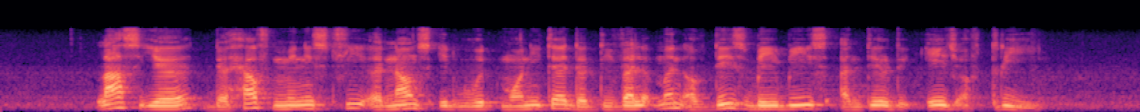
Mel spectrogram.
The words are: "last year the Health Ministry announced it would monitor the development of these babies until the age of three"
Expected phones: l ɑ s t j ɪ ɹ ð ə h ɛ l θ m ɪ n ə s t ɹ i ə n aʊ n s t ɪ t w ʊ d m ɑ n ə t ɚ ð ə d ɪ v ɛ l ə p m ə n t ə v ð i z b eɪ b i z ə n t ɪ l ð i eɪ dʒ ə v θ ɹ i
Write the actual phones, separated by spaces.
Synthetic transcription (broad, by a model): l ɑ s t j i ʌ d ə h ɛ l θ m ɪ n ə s t ɹ i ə n aʊ n s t ɪ t w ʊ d m ɑ n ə t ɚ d ə d ɪ v ɛ l ə p m ə n t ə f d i s b eɪ b i s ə n t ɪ l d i eɪ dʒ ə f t ɹ i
